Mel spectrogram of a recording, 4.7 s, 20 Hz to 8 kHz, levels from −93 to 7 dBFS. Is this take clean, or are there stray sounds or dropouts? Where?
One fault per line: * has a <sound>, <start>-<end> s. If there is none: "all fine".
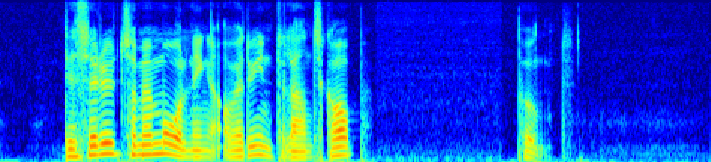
all fine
